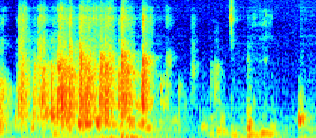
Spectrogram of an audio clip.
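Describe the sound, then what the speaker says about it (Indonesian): A church youth congregation at an anniversary service breaks into a short burst of applause that lasts about a second and a half, then fades as a voice carries on talking. "Tepuk tangan buat Brian"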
